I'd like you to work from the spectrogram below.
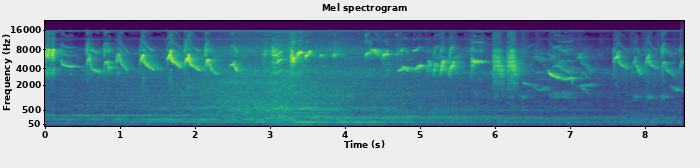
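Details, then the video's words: Singing-contest white-eye from Sambas, West Kalimantan, rattles off rapid high chirps and zigzag twitters in quick runs, broken by a short noisy burst midway, then resuming with scattered squeaky notes. "LOMBA PLECI ONLINE 9 - Aksi Pleci KERAMAT"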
